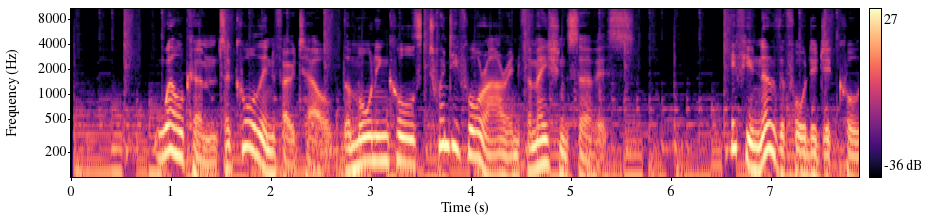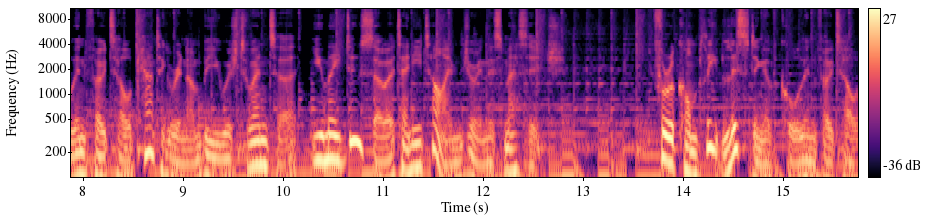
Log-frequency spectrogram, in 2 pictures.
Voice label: english british ivr, british voice actors; Source Connect Studio

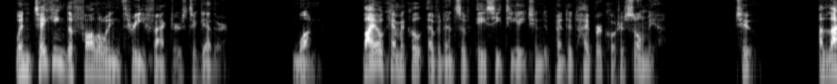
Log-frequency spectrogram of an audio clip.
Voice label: english canadian medical narration

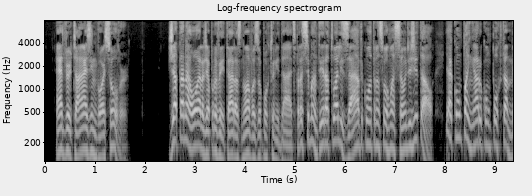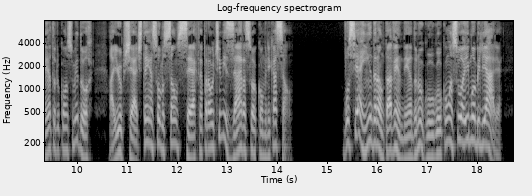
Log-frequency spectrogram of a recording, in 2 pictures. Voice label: portuguese brazilian commercial

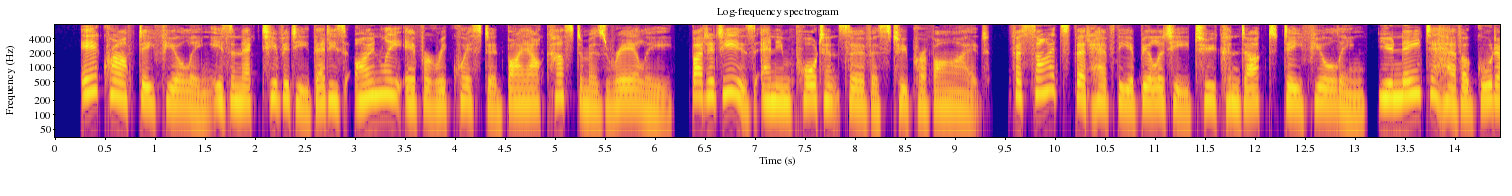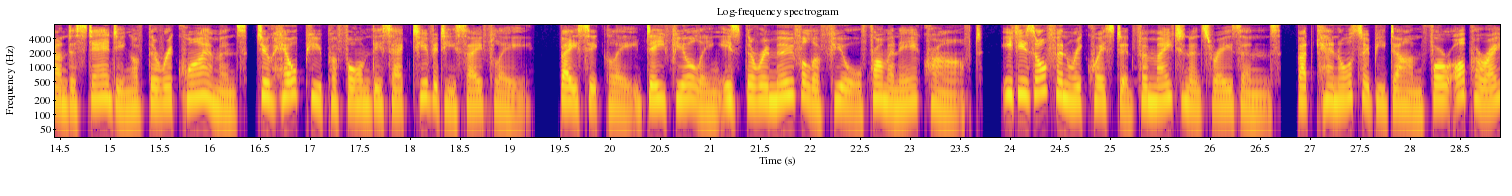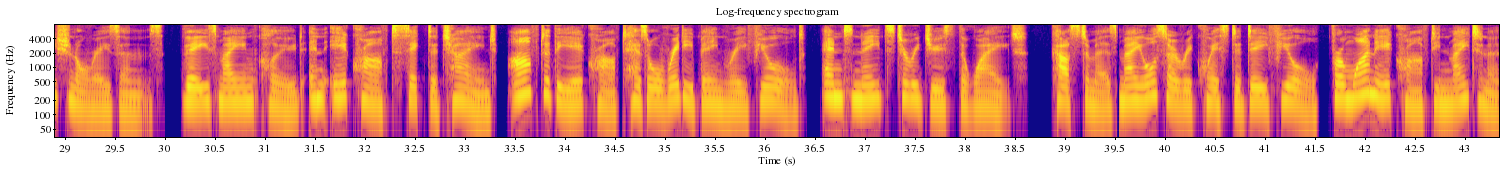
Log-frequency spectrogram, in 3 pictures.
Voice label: english australian e-learning

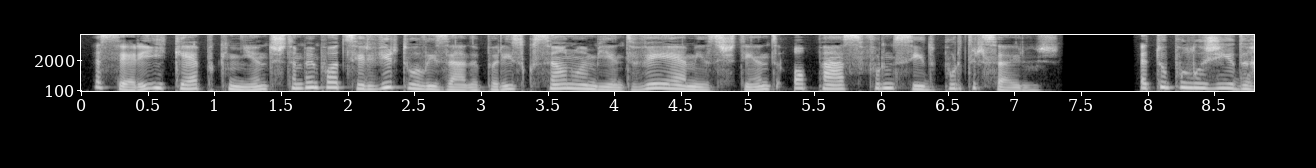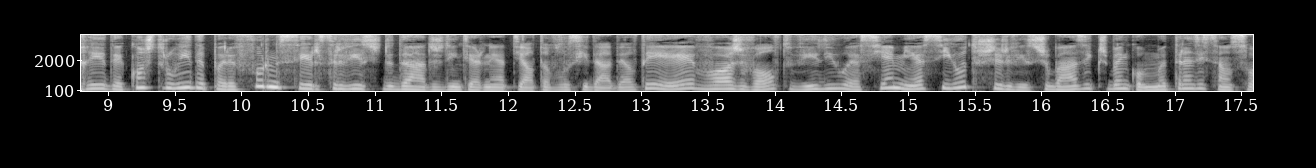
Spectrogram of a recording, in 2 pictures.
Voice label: portuguese corporate videos

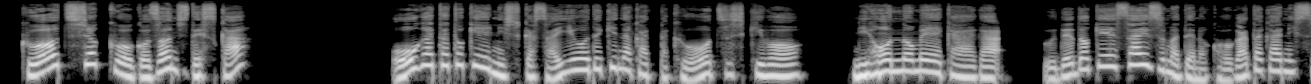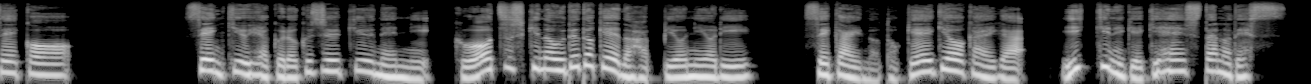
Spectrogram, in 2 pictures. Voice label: Japanese commercial

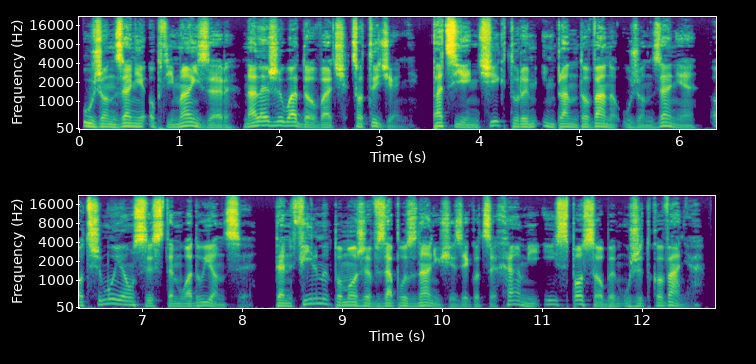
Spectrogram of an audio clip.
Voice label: polish medical narration

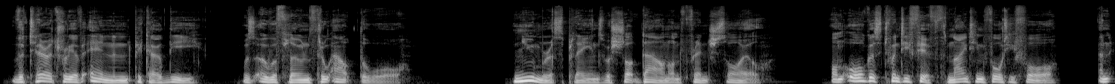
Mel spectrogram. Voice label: english british corporate

